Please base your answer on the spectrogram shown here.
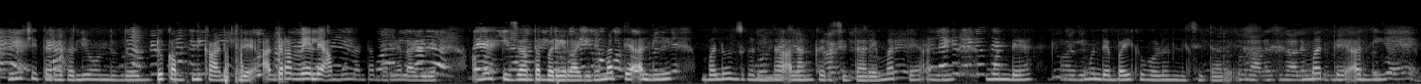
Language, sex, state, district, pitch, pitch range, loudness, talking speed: Kannada, female, Karnataka, Mysore, 225 Hz, 210-245 Hz, -24 LUFS, 105 wpm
